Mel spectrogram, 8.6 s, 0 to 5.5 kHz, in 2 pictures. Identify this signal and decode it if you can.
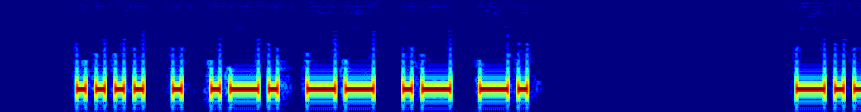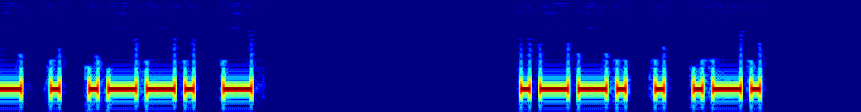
Morse code, heard as a keyed tone, about 25 wpm, 550 Hz. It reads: HERMAN KEPT PER
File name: Ultimate Word List / 25WPM Ultimate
